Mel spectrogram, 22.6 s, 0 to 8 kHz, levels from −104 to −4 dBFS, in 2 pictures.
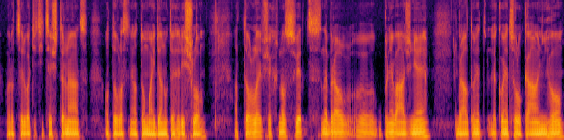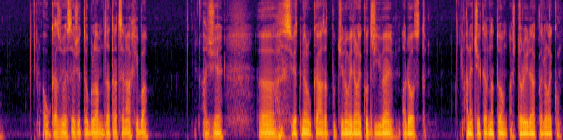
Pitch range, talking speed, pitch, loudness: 80-85 Hz, 140 wpm, 80 Hz, -24 LUFS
